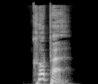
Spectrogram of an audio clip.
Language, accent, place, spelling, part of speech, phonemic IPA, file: German, Germany, Berlin, Kuppe, noun, /ˈkʊpə/, De-Kuppe.ogg
- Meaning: 1. hilltop 2. tip (of finger) 3. hump (of road etc.) 4. crest (of a hill; of a pigeon)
